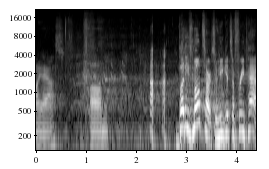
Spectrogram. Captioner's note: laugh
